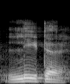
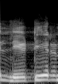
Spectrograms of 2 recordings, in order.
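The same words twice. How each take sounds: First: लेटर with a short schwa in the second syllable, "lay-tuhr"; correct pronunciation. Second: लेटर misread with a long "ay" in the second syllable, "lay-tayr"; wrong pronunciation. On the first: Teacher giving pupils the right reading, लेटर pronounced "lay-tuhr". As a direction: say लेटर low and falling, unstressed "-tər" ending. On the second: Teacher showing pupils the misreading to avoid, लेटर mispronounced as "lay-tayr". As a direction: say लेटर wrongly as "le-TER", full e before the r. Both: Shown as a demonstration. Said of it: "इसे लेटर नहीं पढ़ेंगे".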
